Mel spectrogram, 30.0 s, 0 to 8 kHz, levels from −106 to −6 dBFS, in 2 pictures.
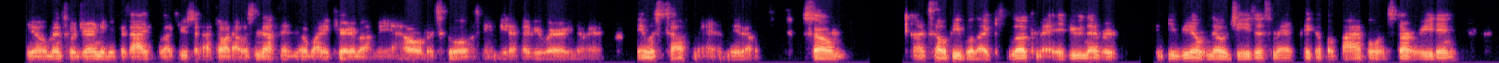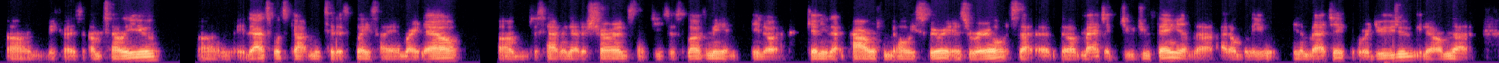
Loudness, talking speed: -25 LUFS, 235 wpm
